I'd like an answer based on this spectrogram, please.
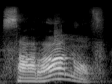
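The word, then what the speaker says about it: Saranoff: তো ইনি জোর দিচ্ছেন সেকেন্ড সিলেবেলটাই, দেখো লেখা আছে, হি প্রোনাউন্সেস the name with the stress on the second syllable, সারানফ।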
